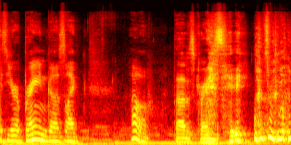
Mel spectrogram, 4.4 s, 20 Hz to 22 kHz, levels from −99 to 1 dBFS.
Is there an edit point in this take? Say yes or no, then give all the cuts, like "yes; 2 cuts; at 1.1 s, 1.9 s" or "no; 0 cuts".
no; 0 cuts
